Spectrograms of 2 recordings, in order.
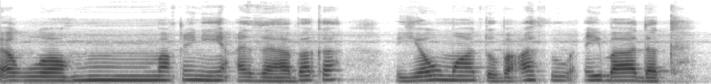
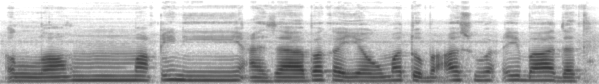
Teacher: اللہم میں اللہ موٹا، ہما میں مشدد غنہ ہوگا، اس میں 1 الف کی مقدار۔ قنی یا مدہ بن رہا ہے 1 الف۔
